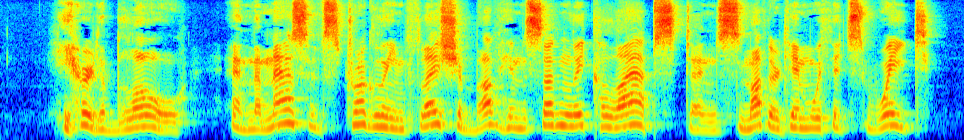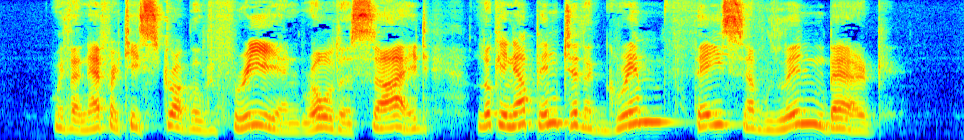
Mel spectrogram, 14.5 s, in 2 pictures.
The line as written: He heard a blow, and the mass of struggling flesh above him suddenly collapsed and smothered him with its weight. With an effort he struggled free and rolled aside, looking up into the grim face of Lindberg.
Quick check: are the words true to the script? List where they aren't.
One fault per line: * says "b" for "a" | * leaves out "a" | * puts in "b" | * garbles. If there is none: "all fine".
all fine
